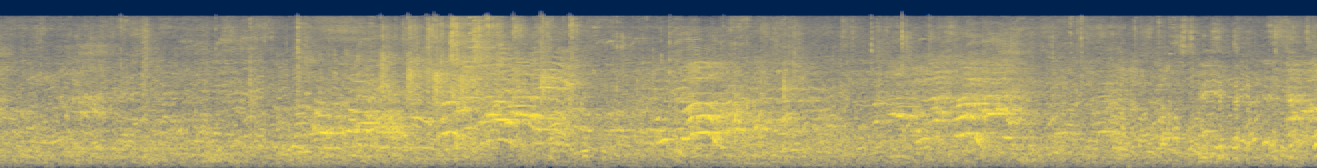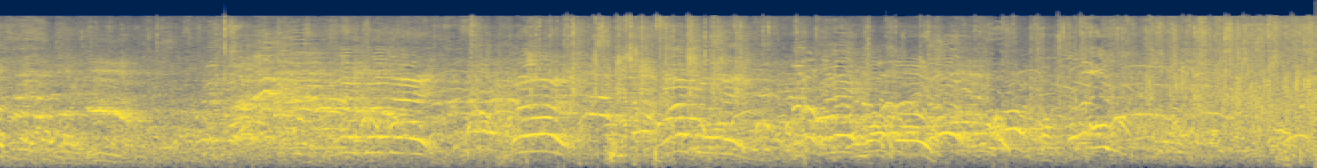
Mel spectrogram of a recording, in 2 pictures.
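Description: A crowd of spectators cheers and shouts close by, outdoors.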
